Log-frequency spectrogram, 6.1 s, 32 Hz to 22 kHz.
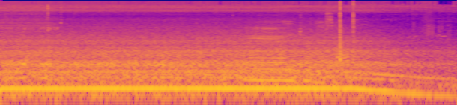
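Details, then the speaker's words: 2014 Frigidaire 5000 BTU window air conditioner with Welling fan motor, unused about five years: low steady fan hum with a light brushing tick about four per second while spinning down, caused by a leaf rubbing the fan blade. "That's what's making that noise, because it's brushing right up against the fan."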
